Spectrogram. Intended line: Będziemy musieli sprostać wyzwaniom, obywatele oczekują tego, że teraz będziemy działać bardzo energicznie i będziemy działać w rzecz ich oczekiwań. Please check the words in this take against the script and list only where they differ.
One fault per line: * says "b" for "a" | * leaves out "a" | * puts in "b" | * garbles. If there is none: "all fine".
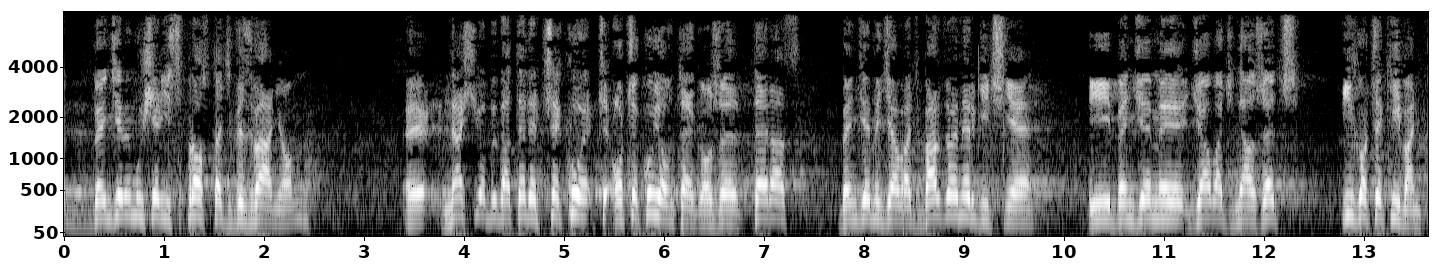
* puts in "nasi"
* says "na" for "w"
